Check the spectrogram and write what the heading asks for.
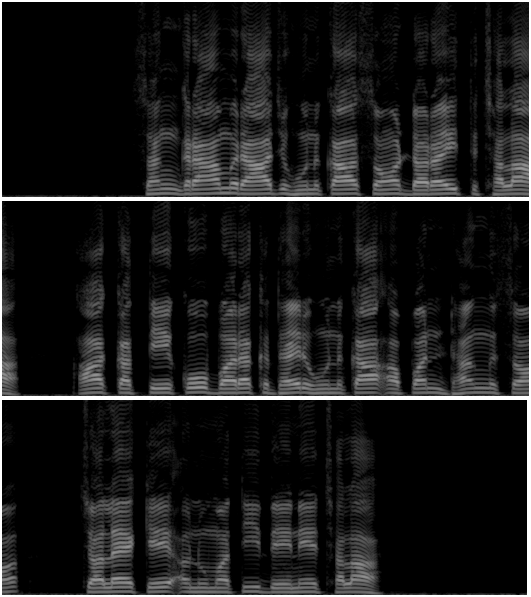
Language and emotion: Maithili, neutral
